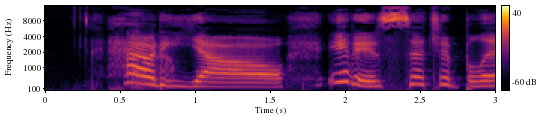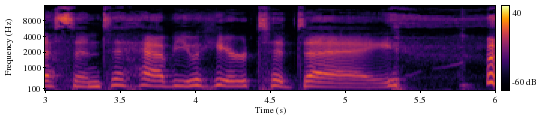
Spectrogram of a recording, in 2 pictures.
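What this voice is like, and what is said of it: Slow Southern Baptist accent. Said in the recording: “It's a southern... It's a slower southern,... Baptist.”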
